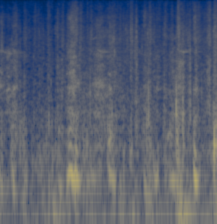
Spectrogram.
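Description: Footfalls of a group of people running on a grassy dirt path, a quick uneven patter of thuds, with short voiced sounds from the runners mixed in.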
